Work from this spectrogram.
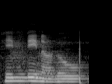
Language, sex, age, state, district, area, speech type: Kannada, male, 18-30, Karnataka, Chikkaballapur, urban, read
